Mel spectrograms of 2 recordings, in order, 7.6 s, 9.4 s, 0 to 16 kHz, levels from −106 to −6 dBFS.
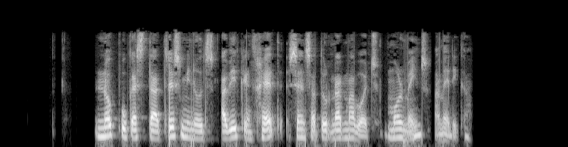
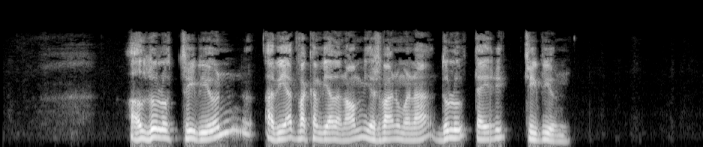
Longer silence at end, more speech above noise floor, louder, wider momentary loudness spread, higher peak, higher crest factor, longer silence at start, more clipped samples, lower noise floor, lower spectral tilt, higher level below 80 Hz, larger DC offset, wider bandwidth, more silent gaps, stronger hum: second, 1.35 s vs 1.8 s; first, over 72 dB vs 68 dB; about the same, -18 LUFS vs -18 LUFS; about the same, 9 LU vs 10 LU; about the same, -2 dBFS vs 0 dBFS; about the same, 18 dB vs 18 dB; second, 1.3 s vs 1.7 s; neither; first, under -90 dBFS vs -85 dBFS; second, -4.5 dB/octave vs -6.5 dB/octave; about the same, -54 dBFS vs -56 dBFS; neither; about the same, 8 kHz vs 8 kHz; neither; neither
